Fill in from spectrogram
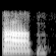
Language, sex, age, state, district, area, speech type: Tamil, male, 60+, Tamil Nadu, Vellore, rural, conversation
